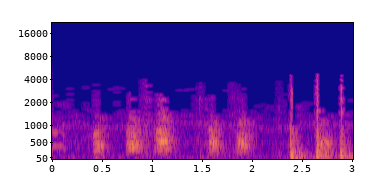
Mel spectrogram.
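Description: A husky named King whimpers in a series of short, whiny cries, then lets out three quick, sharp barks, with no one talking.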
